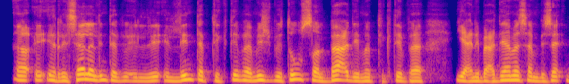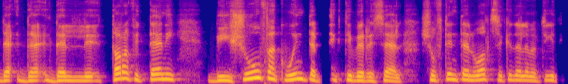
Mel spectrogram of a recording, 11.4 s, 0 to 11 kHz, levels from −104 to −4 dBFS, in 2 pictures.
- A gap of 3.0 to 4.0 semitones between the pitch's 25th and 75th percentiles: Yes, average, 3.7 semitones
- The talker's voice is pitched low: No, medium, 165 Hz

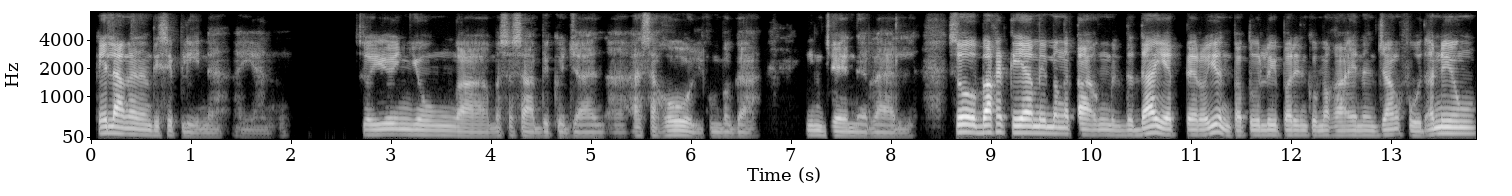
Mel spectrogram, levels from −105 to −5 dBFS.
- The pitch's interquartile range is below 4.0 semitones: No, average, 5.2 semitones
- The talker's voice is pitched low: Yes, low, 110 Hz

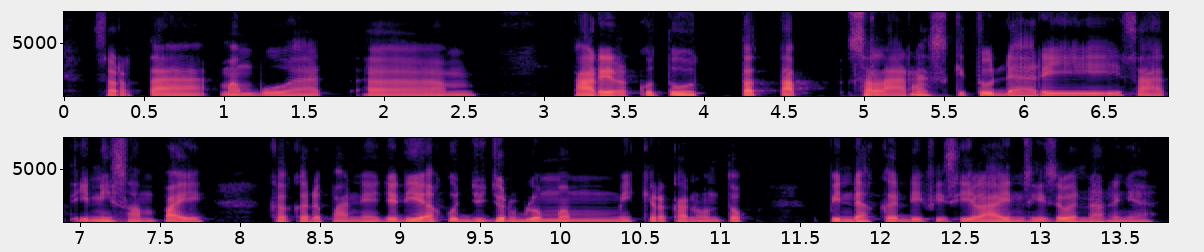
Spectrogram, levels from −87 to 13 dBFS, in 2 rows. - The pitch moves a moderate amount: No, narrow, 1.5 semitones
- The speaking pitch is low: Yes, low, 105 Hz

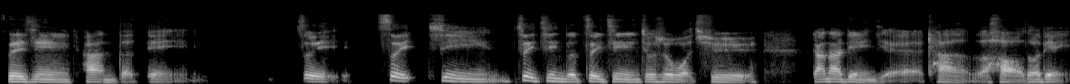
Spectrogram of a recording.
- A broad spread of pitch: No, average, 3.0 semitones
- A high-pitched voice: No, low, 115 Hz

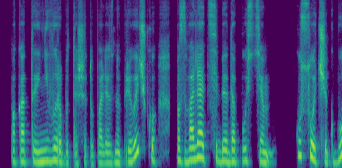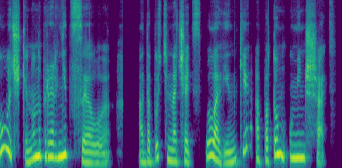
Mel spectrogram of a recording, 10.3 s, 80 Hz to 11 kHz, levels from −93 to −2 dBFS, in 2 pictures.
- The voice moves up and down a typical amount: No, wide, 6.1 semitones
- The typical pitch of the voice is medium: Yes, medium, 175 Hz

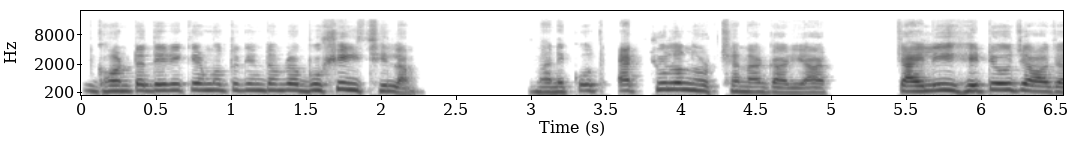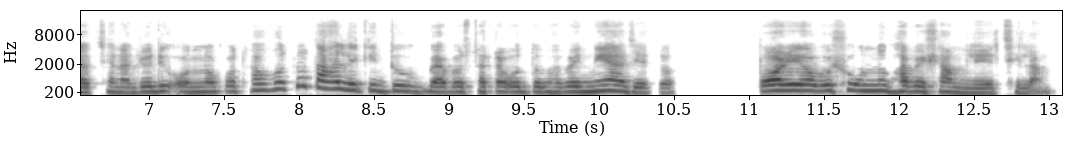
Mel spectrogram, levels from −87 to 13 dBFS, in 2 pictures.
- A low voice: No, high, 230 Hz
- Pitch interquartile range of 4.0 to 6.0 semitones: Yes, average, 4.3 semitones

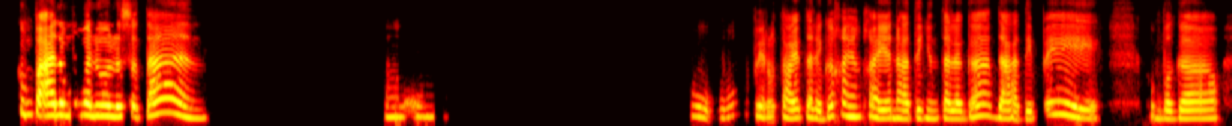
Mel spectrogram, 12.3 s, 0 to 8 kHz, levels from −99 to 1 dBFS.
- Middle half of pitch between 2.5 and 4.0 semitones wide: No, average, 4.4 semitones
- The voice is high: Yes, high, 235 Hz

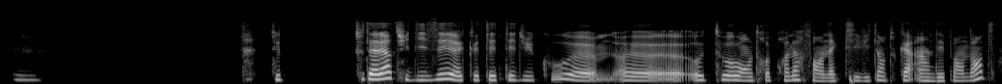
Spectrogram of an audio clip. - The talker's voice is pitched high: Yes, high, 200 Hz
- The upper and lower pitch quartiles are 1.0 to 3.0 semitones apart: No, average, 3.5 semitones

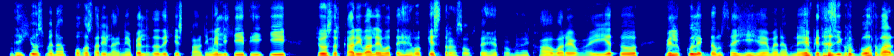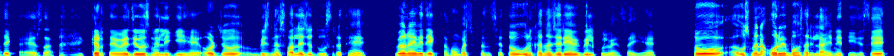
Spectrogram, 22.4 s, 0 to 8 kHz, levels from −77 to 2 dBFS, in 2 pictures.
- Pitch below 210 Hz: Yes, low, 135 Hz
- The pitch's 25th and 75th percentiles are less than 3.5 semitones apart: No, average, 3.8 semitones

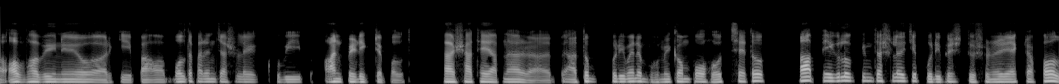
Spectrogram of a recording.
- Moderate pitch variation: No, narrow, 2.2 semitones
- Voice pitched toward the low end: Yes, low, 125 Hz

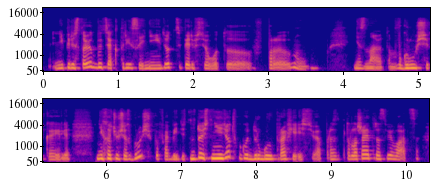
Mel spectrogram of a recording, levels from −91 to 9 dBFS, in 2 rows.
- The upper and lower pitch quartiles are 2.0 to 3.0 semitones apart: Yes, average, 2.7 semitones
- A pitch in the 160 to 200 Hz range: No, high, 215 Hz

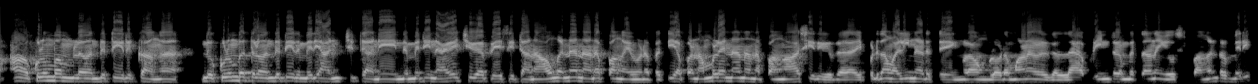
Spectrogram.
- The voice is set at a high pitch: No, low, 135 Hz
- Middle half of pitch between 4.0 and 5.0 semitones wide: Yes, average, 4.3 semitones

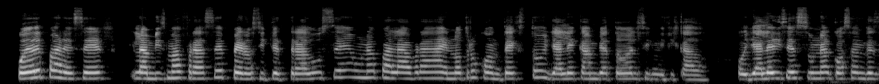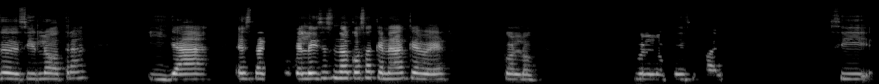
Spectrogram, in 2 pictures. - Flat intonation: Yes, narrow, 2.0 semitones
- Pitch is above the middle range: Yes, very high, 270 Hz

